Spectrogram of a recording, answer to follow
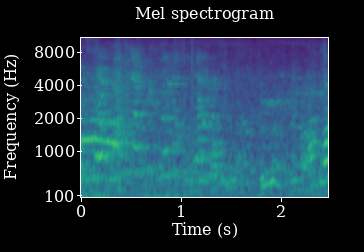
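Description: Children's voices shouting and chattering in an outdoor crowd, with one high call right at the start.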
